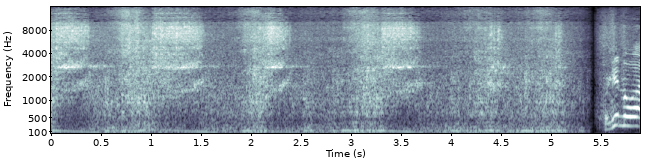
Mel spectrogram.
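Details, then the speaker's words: 1968 GMC half-ton with Quadrajet, long water pump and a custom alternator bracket: shrill squeal rising with each throttle blip. Suspected slipping belt; owner plans to unhook the alternator to check. Belt squeal. "Now, let's see if it revs the moon on its own. [Applause] It sounds like your pickup. The belt sounds angry."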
